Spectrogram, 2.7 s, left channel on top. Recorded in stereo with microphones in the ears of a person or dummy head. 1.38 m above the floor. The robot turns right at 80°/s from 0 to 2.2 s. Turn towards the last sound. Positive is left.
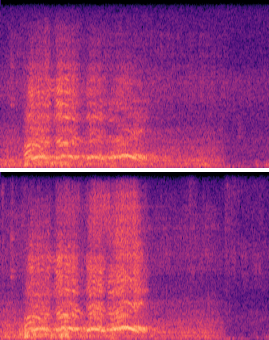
turn(degrees=-25)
